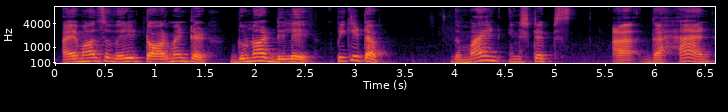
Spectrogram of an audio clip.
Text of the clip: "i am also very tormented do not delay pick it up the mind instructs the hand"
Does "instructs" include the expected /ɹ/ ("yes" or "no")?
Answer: no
